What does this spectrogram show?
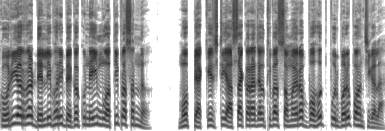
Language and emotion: Odia, happy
